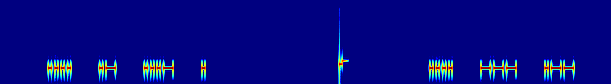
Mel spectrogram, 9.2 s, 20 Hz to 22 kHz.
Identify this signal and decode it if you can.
Morse code, heard as a keyed tone, about 25 wpm, spaced as for 14 wpm, 700 Hz. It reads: HAVE HOW
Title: 3x Character Spacing - Top 100 Words - 25wpm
